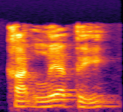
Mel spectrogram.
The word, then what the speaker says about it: котлеты: This is kotleti, which is cutlets.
